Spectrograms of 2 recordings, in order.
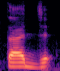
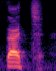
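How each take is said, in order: First: The final j is released with a bouncing echo. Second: The ending sounds flat, like English 'touch'. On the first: The speaker calls it right. "Qalqalah eh jim taj" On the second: The speaker calls it wrong. "bukan touch"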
